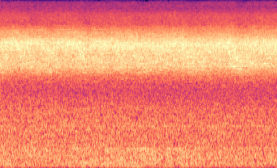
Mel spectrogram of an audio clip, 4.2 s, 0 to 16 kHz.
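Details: Chorus of summer cicadas on a residential Chicago street, cloudy August evening, 2010, making a constant shrill drone that neither pulses nor fades, high and sizzling, with only a faint low background hum.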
